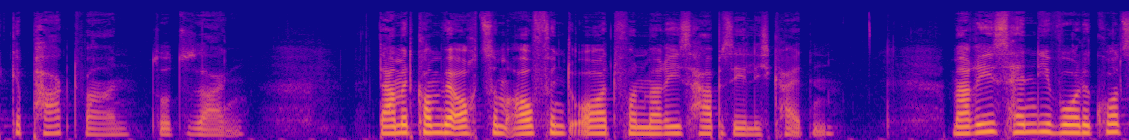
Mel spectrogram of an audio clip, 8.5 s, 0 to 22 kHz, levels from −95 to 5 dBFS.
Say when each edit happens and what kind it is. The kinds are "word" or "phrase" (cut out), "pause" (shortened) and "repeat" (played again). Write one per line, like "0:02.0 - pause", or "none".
none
